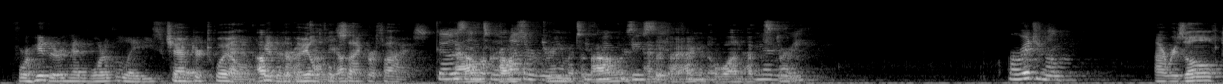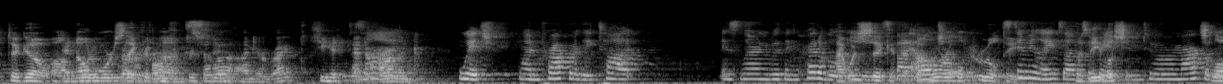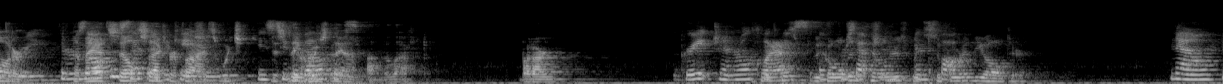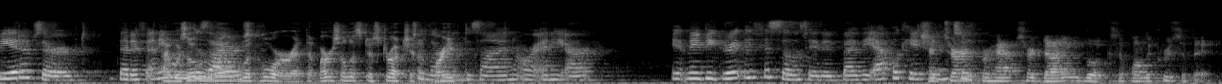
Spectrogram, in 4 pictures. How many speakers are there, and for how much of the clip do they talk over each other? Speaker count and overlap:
4, about 42%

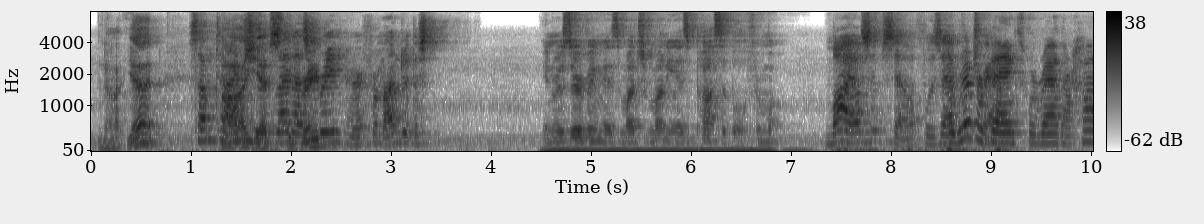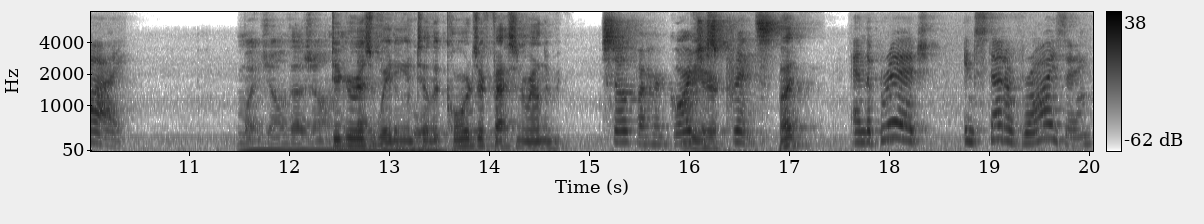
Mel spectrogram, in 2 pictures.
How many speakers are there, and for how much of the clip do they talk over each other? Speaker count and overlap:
5, about 22%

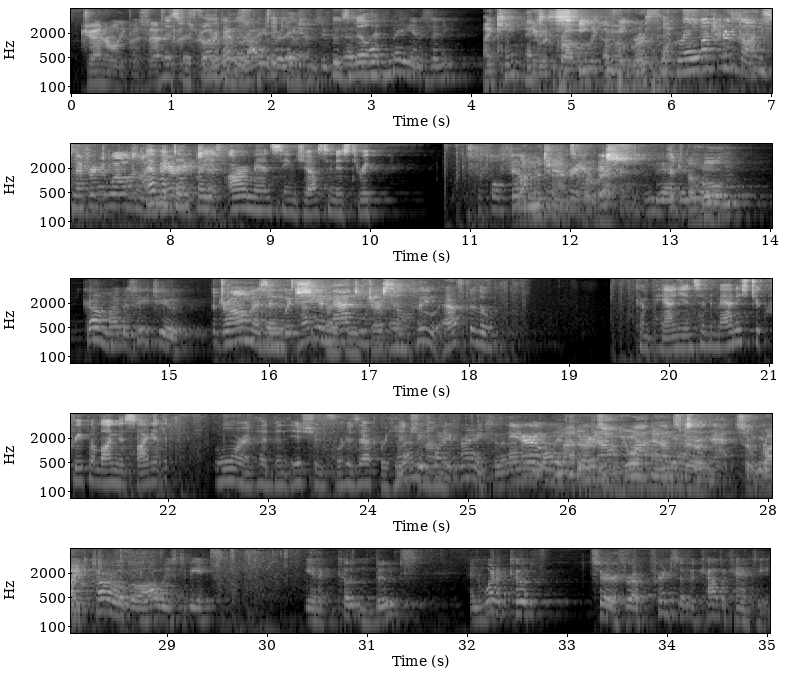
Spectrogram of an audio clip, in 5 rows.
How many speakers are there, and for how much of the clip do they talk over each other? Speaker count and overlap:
8, about 40%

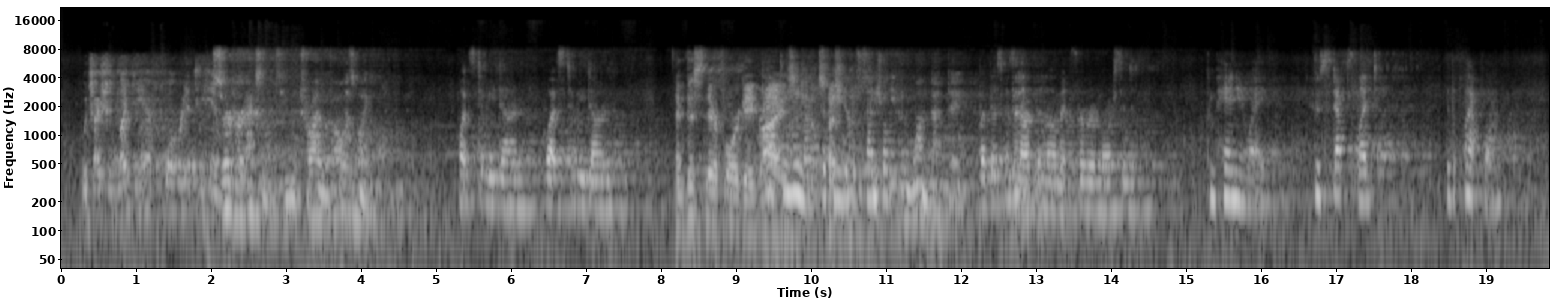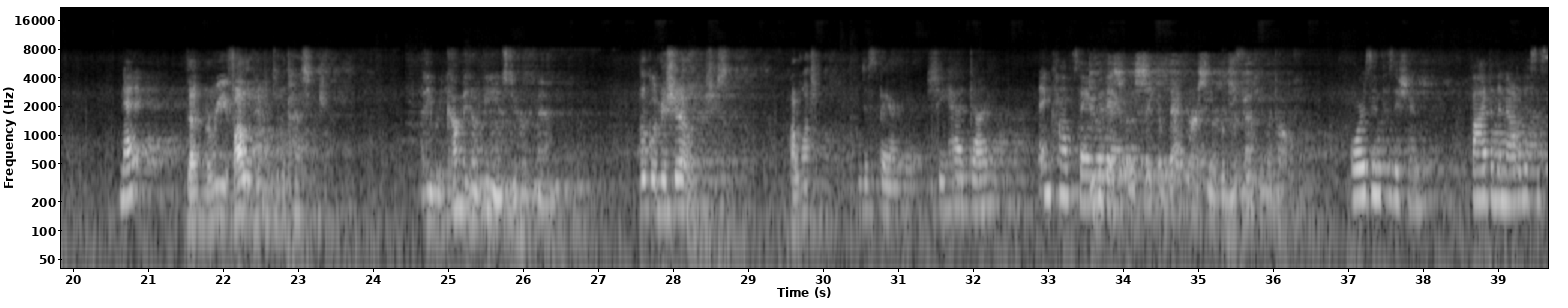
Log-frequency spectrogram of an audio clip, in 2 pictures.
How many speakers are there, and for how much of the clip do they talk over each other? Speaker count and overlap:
5, about 11%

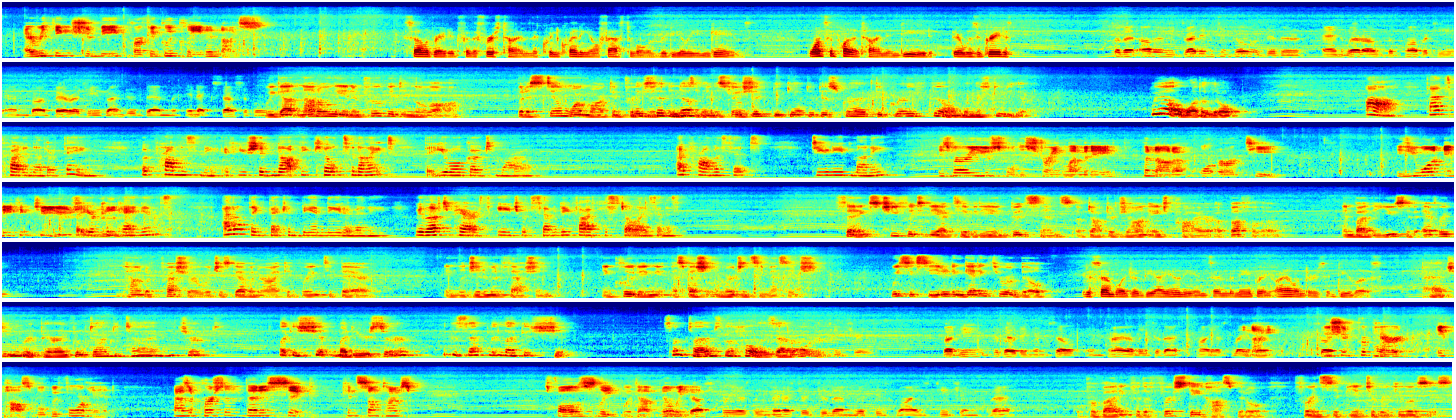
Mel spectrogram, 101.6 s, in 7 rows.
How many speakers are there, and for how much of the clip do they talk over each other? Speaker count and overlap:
6, about 4%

